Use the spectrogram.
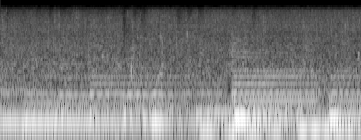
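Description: Steady rain patters continuously on a surface, a dense hiss of drops with no pauses, while a low sustained musical drone hums underneath.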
